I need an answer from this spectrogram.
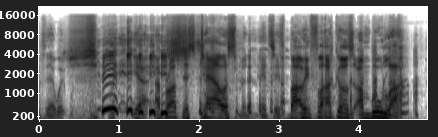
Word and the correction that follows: abuelo: Is that how you say it? – Abuelo, bro.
